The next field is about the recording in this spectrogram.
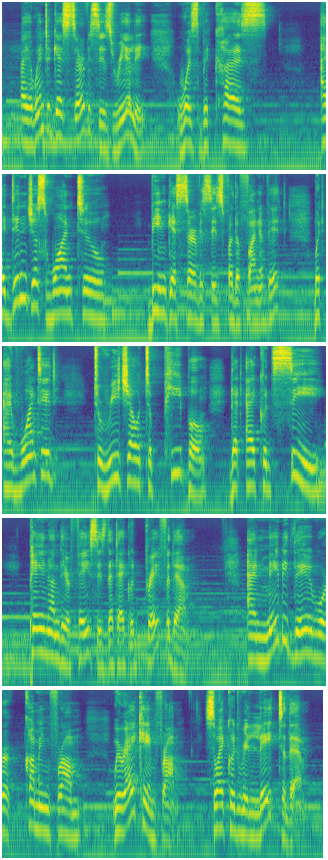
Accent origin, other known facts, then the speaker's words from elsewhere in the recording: Jamaica; moved away as an adult; now in United States; I'm from Jamaica. I got married, and my husband and I and my kids, we migrated to the United States.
